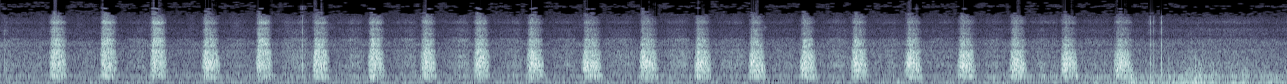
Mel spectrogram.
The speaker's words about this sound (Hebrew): קח שלושה סבבים של קפלה באתי. קפלה באתי התרגום שלה זה נשימת אור זורח. אנחנו לוקחים שאיפה דרך האף ונושפים נשיפות קצרות קצובות גם דרך האף. זה הולך ככה.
